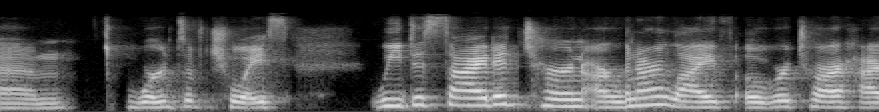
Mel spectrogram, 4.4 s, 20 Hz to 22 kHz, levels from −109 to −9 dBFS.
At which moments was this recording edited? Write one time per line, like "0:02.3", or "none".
0:02.6
0:03.1

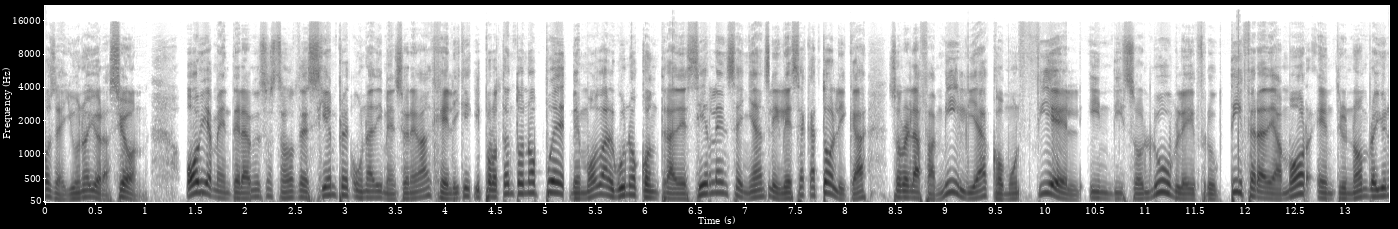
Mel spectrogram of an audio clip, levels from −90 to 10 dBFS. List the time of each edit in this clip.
0:02.1
0:03.1
0:04.3
0:05.2
0:07.2
0:09.7

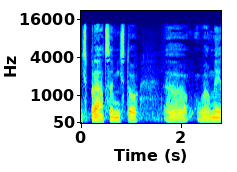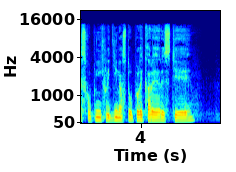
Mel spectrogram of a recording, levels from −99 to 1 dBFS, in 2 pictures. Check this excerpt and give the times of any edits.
0:02.2

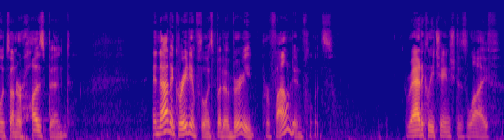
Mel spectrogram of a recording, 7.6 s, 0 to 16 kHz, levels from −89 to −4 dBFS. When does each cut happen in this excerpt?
0:03.9

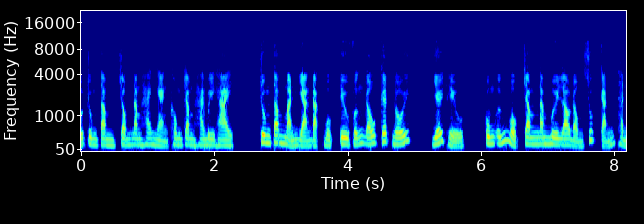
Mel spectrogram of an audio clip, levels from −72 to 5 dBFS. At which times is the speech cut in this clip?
none

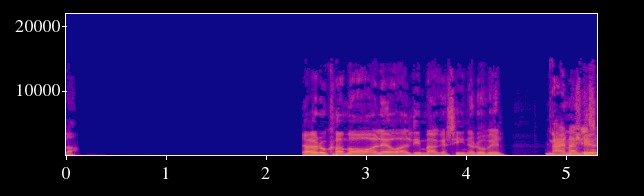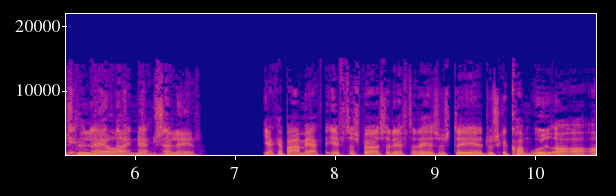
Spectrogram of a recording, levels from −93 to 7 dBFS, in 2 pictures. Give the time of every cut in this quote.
0:06.9
0:07.9

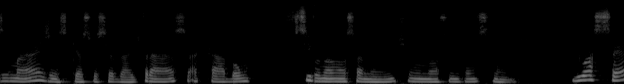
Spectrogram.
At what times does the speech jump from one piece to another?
0:01.4
0:03.1

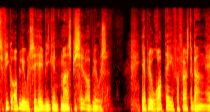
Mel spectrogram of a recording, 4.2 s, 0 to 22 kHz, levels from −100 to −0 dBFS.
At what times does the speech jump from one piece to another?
none

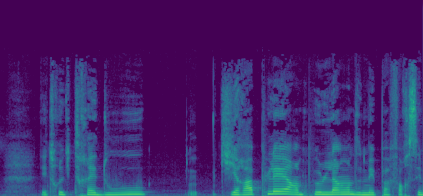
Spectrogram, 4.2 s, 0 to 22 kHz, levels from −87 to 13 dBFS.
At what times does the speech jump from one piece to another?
none

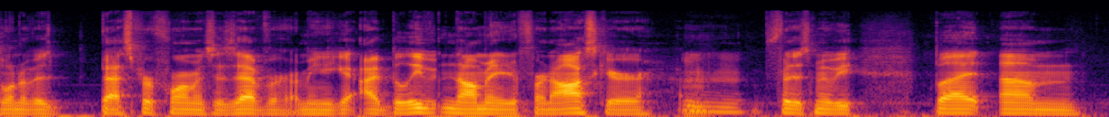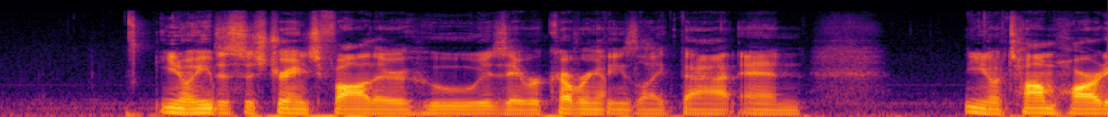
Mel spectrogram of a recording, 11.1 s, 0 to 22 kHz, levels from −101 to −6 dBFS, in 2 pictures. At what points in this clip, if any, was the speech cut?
0:02.1
0:03.4
0:05.0
0:06.6
0:08.5

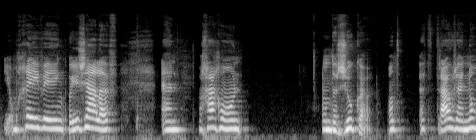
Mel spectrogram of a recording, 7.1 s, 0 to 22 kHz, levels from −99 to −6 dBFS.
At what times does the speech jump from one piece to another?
0:01.0

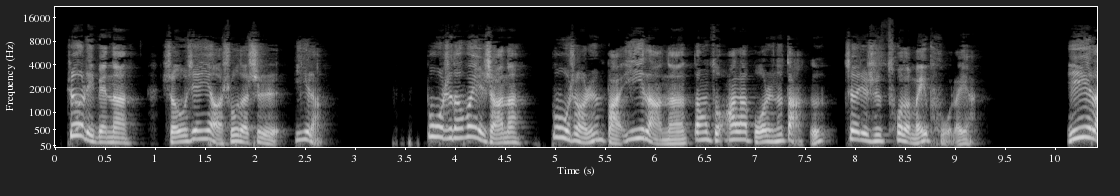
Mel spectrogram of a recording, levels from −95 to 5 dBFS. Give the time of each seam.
0:03.6
0:07.8

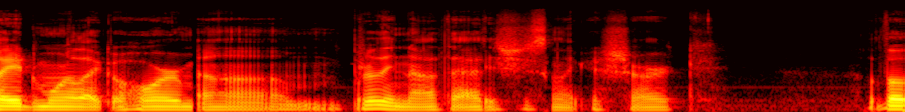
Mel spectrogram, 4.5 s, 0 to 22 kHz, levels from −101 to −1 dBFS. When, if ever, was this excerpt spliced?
0:01.0
0:01.8
0:02.4
0:02.8

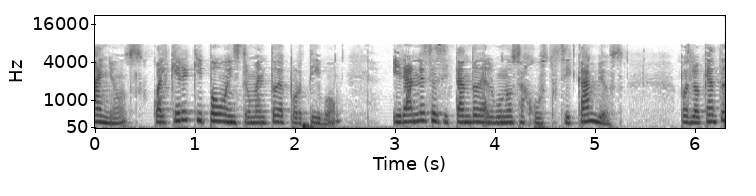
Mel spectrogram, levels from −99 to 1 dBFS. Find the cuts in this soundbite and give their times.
none

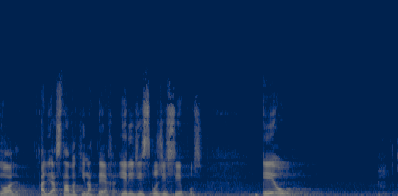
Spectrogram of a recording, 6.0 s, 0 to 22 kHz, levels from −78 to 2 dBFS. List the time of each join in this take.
0:02.2

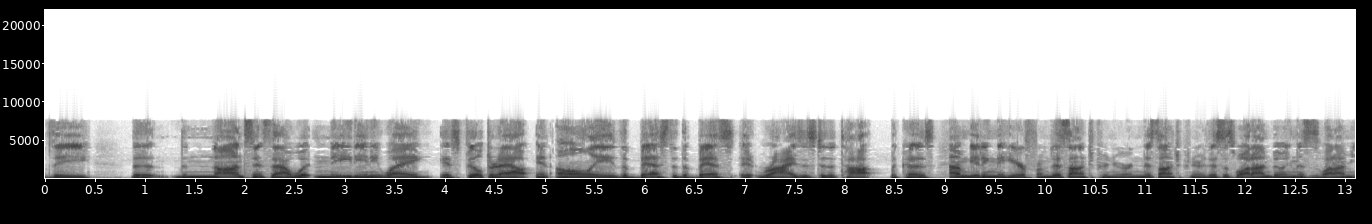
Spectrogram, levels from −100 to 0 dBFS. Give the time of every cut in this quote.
0:09.0

